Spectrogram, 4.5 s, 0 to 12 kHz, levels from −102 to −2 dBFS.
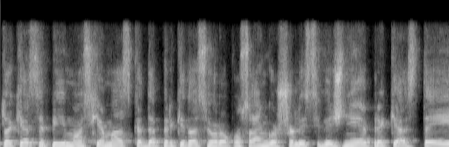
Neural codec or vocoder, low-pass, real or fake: none; 9.9 kHz; real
